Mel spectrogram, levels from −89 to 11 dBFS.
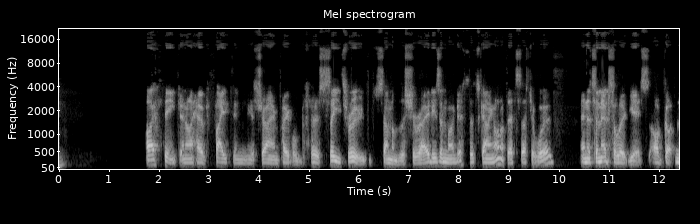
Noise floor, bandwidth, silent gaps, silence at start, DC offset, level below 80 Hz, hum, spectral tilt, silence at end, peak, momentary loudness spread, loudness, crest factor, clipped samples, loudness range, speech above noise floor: -82 dBFS; over 20 kHz; 1.10-1.72 s; 0 s; under 0.1%; -76 dBFS; none; -4.5 dB/octave; 0 s; -2 dBFS; 7 LU; -20 LUFS; 18 dB; under 0.1%; 3 LU; 63 dB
